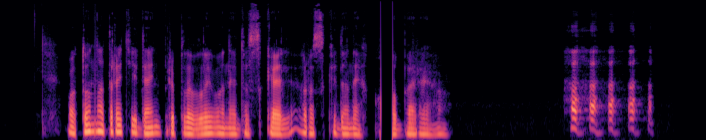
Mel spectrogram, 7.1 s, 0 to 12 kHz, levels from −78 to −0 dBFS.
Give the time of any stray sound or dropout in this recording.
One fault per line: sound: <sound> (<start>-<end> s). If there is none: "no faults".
sound: dropout (3.8-3.9 s)
sound: laugh (5.6-6.6 s)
